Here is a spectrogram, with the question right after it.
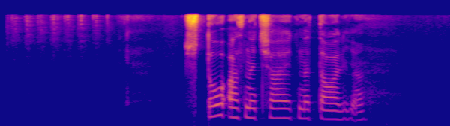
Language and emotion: Russian, neutral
